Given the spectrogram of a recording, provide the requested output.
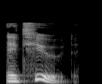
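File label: "etude", British English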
